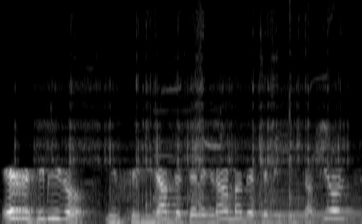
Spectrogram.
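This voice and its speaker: A man's voice: very high-pitched, normal speed, faint music behind. A man playing a boastful, sneering fascist general giving a 1930s wartime propaganda address on the radio. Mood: smug sneering. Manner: boastful, sneering, mock-sincere. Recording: dull, band-limited old radio sound.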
